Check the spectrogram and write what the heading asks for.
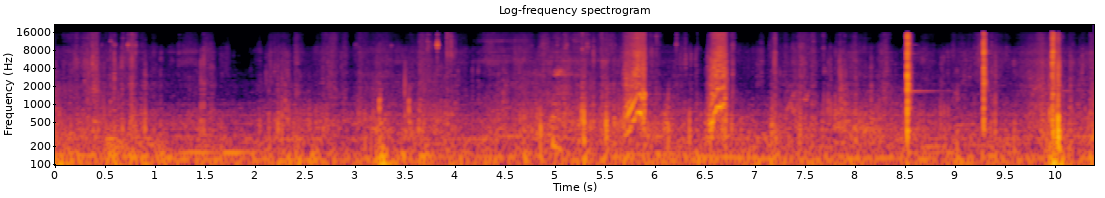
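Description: A jacket being put on and zipped up in a car: fabric rustling, two quick zipper pulls a little past the middle, and a few sharp clicks near the end.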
